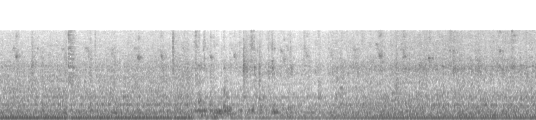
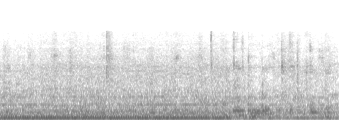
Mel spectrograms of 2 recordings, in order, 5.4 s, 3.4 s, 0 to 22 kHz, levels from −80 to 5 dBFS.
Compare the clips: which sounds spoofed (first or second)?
second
